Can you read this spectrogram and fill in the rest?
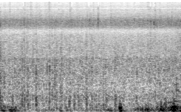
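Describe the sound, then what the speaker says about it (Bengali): Heavy rain pouring during a storm, a dense steady wash of drops hitting the ground and surfaces nearby, with a few heavier splatters, no voices. "এখন প্রচুর বৃষ্টি হচ্ছে, ঠিক আছে এই দেখো দেখতে পাচ্ছ, সেই বৃষ্টি হচ্ছে এখন।"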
